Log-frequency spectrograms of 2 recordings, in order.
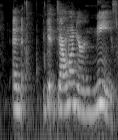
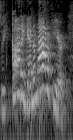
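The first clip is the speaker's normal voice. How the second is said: higher-pitched, pressing plea; urgent warning; 5 semitones higher, faster than usual. Shown as a demonstration. Cogsworth urges the group to come to their senses, urgent. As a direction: urge them to see sense. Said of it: "come to their senses".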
